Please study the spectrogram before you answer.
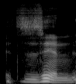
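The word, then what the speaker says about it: Sinn: I mean, it's spelled Sin, but it's Zinn, yeah? – Zinn, I believe so. Yeah, I believe. I'm probably still going to say Sin sometimes, so whatever.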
